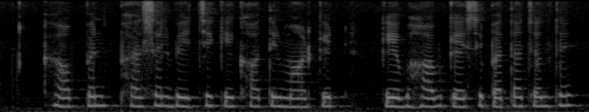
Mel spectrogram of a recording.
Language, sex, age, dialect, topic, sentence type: Magahi, female, 25-30, Southern, agriculture, question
